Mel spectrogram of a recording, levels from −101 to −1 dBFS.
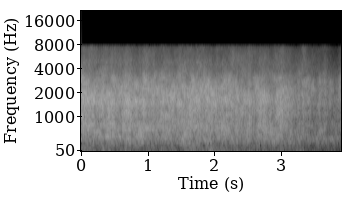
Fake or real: fake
